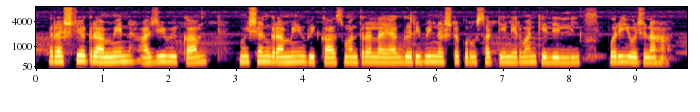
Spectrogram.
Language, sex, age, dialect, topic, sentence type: Marathi, female, 18-24, Southern Konkan, banking, statement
